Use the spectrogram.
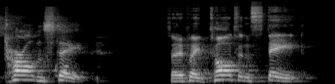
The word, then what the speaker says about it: Tarleton State: them so tall to the Talton state it's Tarleton State so they played Talton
